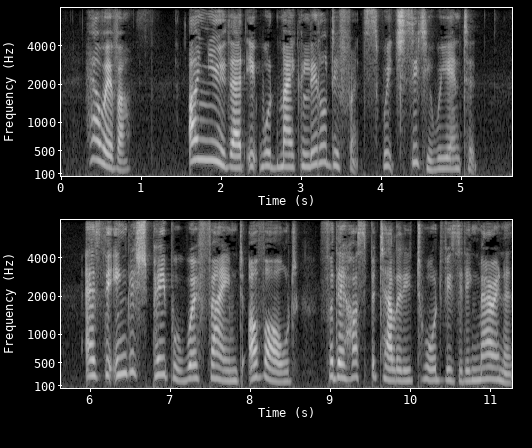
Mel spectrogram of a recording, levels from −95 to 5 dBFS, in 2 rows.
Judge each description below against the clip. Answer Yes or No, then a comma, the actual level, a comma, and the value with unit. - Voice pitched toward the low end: No, high, 220 Hz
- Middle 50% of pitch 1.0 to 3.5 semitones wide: No, average, 5.0 semitones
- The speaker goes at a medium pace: Yes, average, 145 wpm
